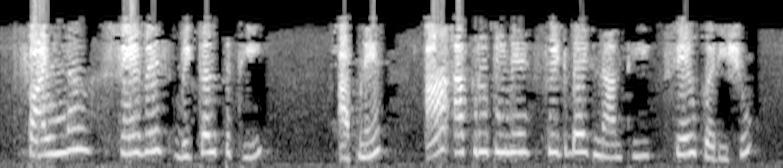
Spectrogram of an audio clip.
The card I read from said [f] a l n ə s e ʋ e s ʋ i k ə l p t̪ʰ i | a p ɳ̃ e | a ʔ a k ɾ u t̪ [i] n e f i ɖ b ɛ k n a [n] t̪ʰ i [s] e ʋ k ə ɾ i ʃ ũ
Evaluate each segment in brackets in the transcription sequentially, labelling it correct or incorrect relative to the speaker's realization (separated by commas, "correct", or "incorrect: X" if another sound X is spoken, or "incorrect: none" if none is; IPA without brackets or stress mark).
correct, correct, incorrect: m, correct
